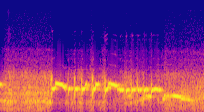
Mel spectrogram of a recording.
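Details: Zebra dove kept in a cage, singing in the morning with a big ngerot voice: one long phrase of quick pulsed coos, slightly wavering, sliding downward at the close after a muffled start.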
